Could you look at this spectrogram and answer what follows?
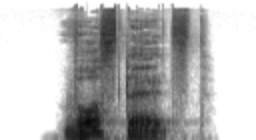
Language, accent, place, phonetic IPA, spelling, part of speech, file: German, Germany, Berlin, [ˈvʊʁstl̩st], wurstelst, verb, De-wurstelst.ogg
- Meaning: second-person singular present of wursteln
